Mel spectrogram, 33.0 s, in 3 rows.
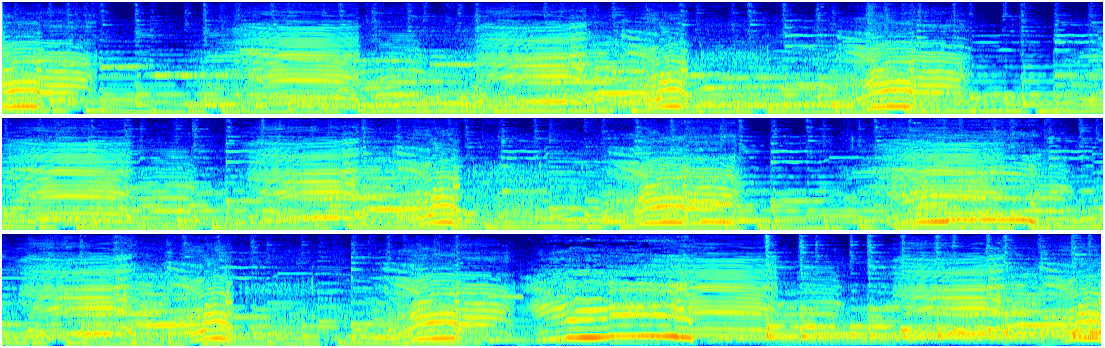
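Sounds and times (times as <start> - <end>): cattle mooing: 2.4 - 9.7, 11.1 - 15.6, 17.0 - 18.4, 19.8 - 21.5, 22.2 - 24.4, 25.8 - 29.7, 31.0 - 33.0.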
